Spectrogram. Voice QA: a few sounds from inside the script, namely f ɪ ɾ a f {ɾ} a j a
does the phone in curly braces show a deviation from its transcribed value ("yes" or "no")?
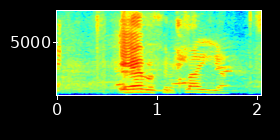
yes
